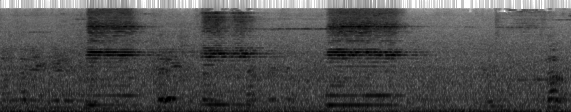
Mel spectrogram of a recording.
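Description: A vehicle horn honks three short times, each well under a second, about a second apart, over low street rumble.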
